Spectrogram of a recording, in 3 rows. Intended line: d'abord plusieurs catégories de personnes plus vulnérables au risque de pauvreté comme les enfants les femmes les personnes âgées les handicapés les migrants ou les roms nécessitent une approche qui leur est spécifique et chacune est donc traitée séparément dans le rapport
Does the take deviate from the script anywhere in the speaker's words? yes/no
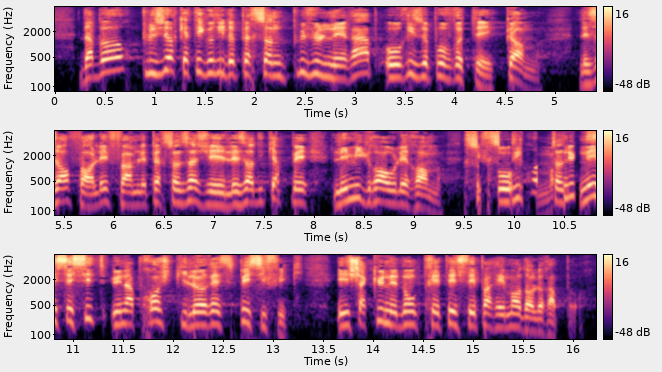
yes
